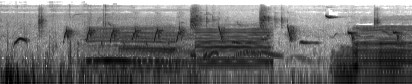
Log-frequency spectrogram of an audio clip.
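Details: Morning herd of tame cattle heading along a village road to the pen gives a sustained, slightly wavering moo, then a second lower one, while small birds tweet and chirp.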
